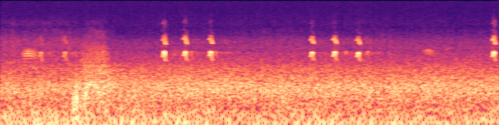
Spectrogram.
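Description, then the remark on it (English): A female wild bird gives short, hollow toot calls, two quick bursts of about three notes each, clear above a steady low rumble of background noise, with no talking. “Here comes the female, giving toots.”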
